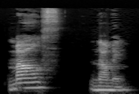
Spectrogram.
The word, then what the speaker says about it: mouth-numbing: 这个短语能看懂吧？mouth-numbing，这个 b 没有发音啊，没有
